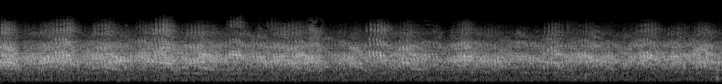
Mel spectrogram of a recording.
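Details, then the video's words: Large group of demoiselle cranes flying in formation over a Rajasthan village, India: a dense, continuous chorus of overlapping croaking, rolling calls with many birds calling at once and no pauses. "Demoiselle Cranes croon, fly and feed in formation, as a large group, and cloud up the Rajasthan sky"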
